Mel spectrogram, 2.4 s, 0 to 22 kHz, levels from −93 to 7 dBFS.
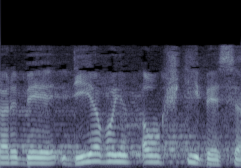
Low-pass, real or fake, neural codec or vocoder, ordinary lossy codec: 7.2 kHz; real; none; MP3, 32 kbps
